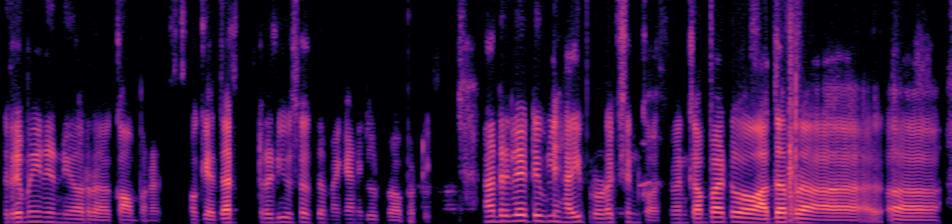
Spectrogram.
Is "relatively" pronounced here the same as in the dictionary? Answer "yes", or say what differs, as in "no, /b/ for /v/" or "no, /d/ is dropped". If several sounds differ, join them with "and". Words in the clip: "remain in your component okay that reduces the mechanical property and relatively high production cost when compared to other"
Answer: yes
